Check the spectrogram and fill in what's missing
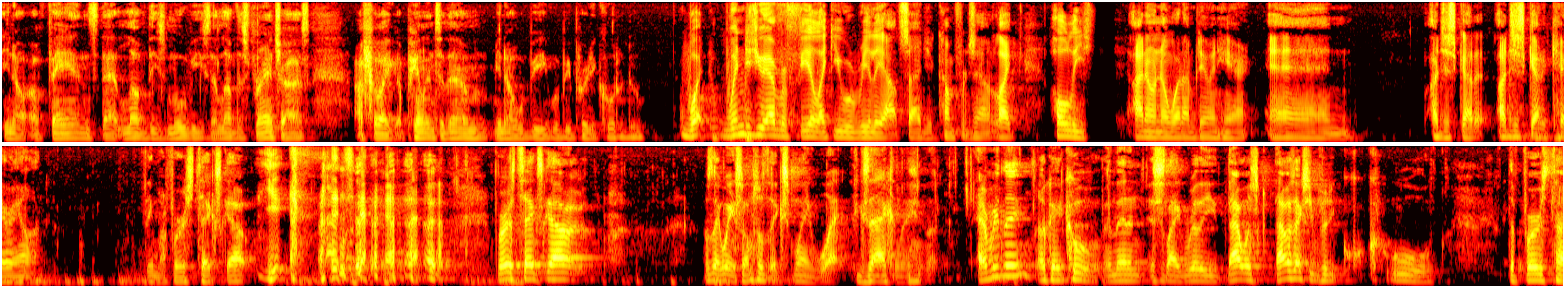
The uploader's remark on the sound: in a Q&A at the DGA theater in Los Angeles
